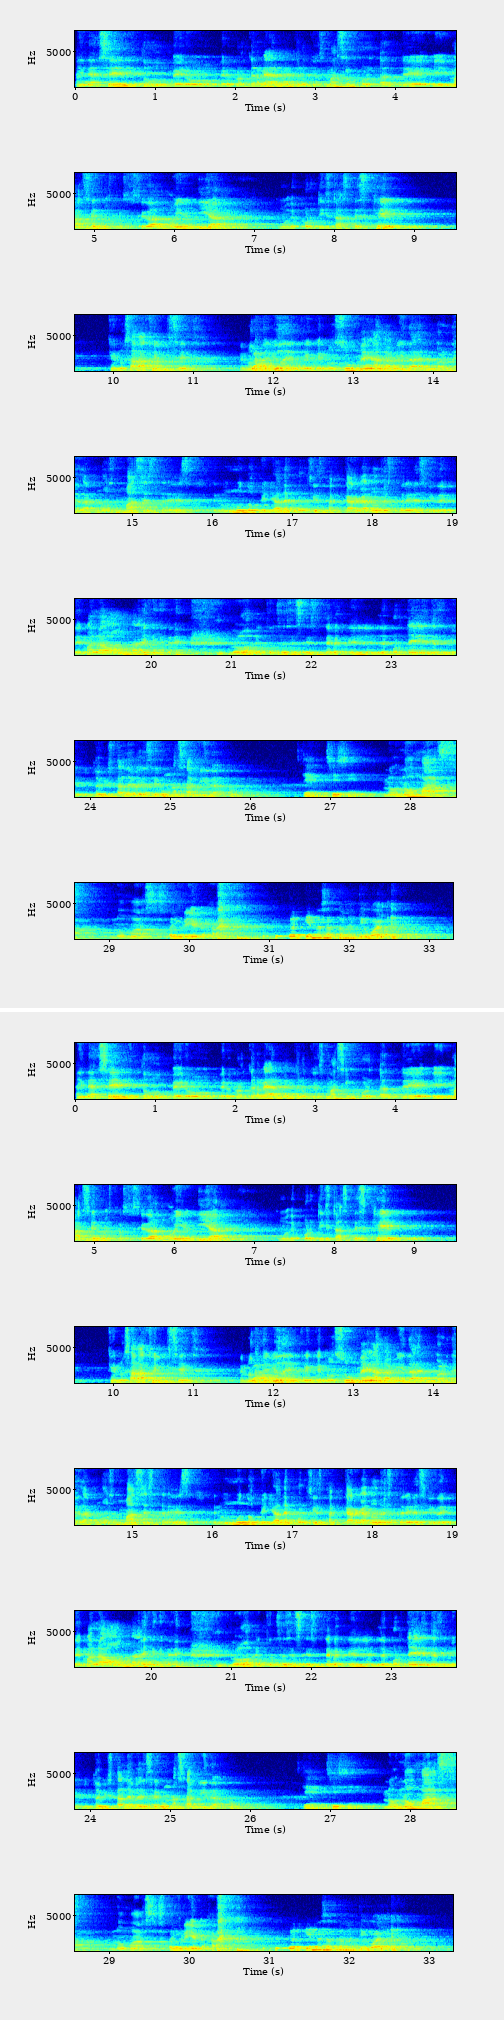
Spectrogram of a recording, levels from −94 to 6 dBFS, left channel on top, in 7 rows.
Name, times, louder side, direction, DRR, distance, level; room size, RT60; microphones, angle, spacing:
voice 1, 0.0-6.7 7.3-8.8 9.9-11.1 11.6-15.7 16.0-25.8 27.7-28.6 28.9-30.7, right 1 dB, 20° right, 1 dB, 0.8 m, -29 dB
voice 2, 11.7-12.0 26.7-27.4 29.7-29.9 31.1-32.6, left 1 dB, 20° left, -1 dB, 0.5 m, -26 dB
12.5 x 6.3 x 3.5 m, 2.8 s
head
